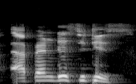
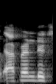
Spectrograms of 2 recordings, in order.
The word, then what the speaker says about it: appendicitis: এখানে একটা জিনিস আমাদেরকে মনে রাখতে হয় যে এটা অ্যাপেন্ডিসিটিস, অনেকে আমরা ভুল করে শুধু অ্যাপেন্ডিক্স বলে ফেলি, অ্যাপেন্ডিক্স অপারেশন হয়েছে এই কথাটা বলি, কিন্তু এটা সঠিক শব্দ হচ্ছে বা উচ্চারণ হচ্ছে অ্যাপেন্ডিসিটিস, APPENDICITIS।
